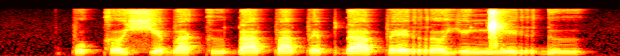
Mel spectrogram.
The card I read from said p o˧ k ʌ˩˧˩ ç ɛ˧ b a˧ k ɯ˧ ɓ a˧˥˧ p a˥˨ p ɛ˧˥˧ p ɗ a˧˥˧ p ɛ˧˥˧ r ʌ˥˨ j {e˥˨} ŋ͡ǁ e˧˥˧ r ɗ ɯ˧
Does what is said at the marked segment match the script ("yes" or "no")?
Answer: yes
